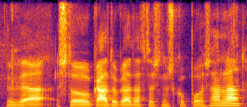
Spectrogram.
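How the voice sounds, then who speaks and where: A man co-hosting a comedy podcast, chatting casually and halting often with restarts. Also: fairly low pitch, smooth. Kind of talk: casual chat.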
